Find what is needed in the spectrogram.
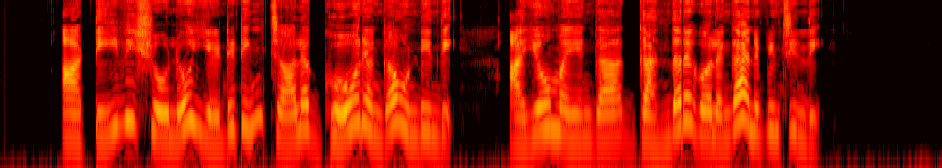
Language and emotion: Telugu, disgusted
